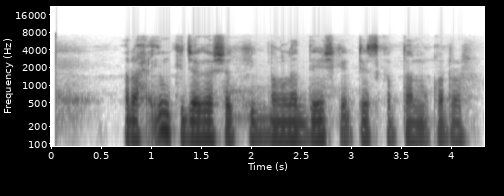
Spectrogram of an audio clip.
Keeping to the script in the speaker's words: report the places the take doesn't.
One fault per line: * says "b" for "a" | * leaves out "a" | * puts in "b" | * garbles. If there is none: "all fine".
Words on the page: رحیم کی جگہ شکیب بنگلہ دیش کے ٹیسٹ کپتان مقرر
all fine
